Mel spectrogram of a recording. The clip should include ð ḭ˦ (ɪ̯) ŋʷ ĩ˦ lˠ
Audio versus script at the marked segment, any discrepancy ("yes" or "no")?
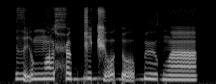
yes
